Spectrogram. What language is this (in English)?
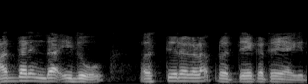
Kannada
